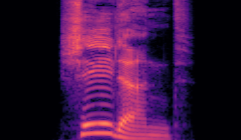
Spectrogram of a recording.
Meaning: present participle of schildern
- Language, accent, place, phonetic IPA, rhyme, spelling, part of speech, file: German, Germany, Berlin, [ˈʃɪldɐnt], -ɪldɐnt, schildernd, verb, De-schildernd.ogg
